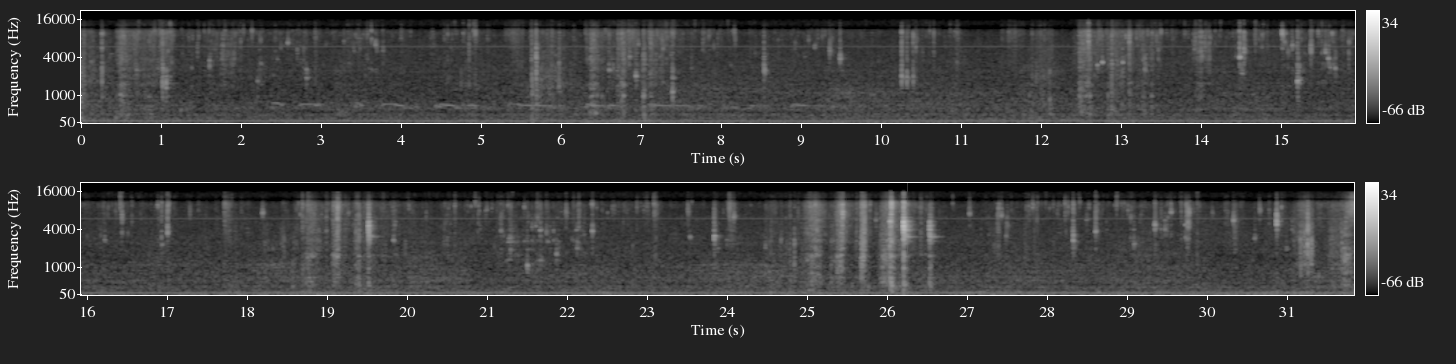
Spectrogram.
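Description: Coconut milk dripping and trickling into a steel pot as a hand squeezes wet shredded coconut pulp in a plastic strainer. The drips and squeezes are faint and come irregularly, with the loudest cluster near the end.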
